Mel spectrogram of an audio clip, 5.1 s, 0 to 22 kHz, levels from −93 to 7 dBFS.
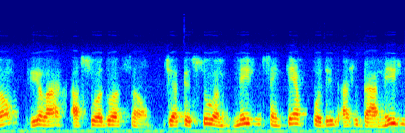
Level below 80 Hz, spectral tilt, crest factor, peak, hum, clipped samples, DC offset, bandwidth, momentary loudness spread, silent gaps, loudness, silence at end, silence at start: -44 dBFS; -9 dB/octave; 14 dB; 0 dBFS; none; under 0.1%; under 0.1%; 4.1 kHz; 6 LU; none; -15 LUFS; 0 s; 0 s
